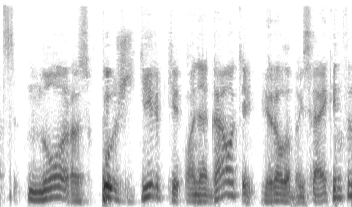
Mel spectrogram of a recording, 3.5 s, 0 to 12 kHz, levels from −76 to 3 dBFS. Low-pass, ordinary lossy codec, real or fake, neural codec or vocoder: 10.8 kHz; AAC, 32 kbps; fake; codec, 24 kHz, 1.5 kbps, HILCodec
